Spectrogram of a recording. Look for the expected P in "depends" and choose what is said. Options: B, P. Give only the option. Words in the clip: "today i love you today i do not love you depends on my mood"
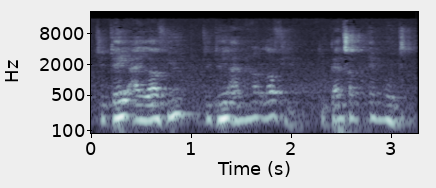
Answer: B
